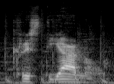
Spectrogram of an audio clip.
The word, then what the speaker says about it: Cristiano: a hard C okay so for example uh Christian okay the word Christian is a cognate so in English we say Christian in Spanish you're going to say Cristiano or if it's a woman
